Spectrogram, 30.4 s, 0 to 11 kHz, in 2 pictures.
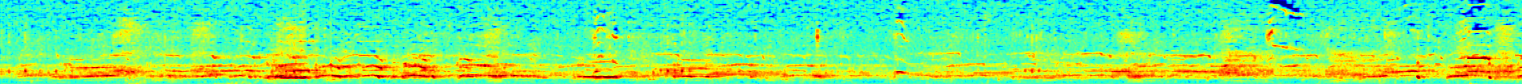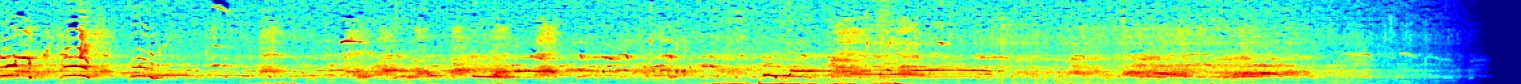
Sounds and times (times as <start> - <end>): Domestic animals, pets: 0.5 - 25.2.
